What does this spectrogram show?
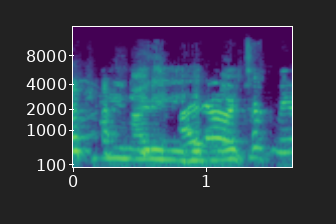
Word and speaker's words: Joni Neidigh: But pronouncing it correctly does not in any way help us spell it. It's Joni Neidigh.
